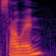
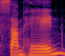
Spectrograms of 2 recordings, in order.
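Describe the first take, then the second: First: The word is said like 'sow-in'. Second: The word is sounded out letter by letter. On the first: The speaker calls it right. "but Samhain" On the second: The speaker calls it wrong. "Not Samhain"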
